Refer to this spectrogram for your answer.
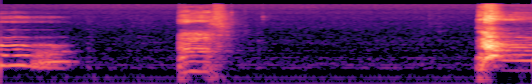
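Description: A Basset Hound gives three short, deep, mournful baying cries, spaced about two seconds apart.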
